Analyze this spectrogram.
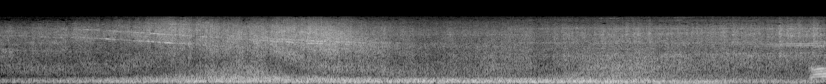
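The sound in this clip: A loud, steady airplane engine roar holds for several seconds, a broad, dense rumble with a faint high whine above it and no voices.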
